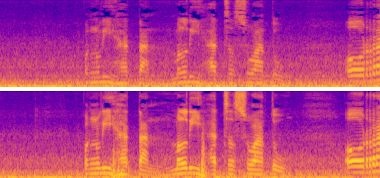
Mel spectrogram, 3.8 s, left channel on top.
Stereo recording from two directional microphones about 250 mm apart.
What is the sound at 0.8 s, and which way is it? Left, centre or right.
Speech, right.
